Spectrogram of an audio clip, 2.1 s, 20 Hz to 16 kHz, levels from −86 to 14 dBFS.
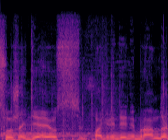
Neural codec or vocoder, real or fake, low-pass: vocoder, 44.1 kHz, 128 mel bands, Pupu-Vocoder; fake; 14.4 kHz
